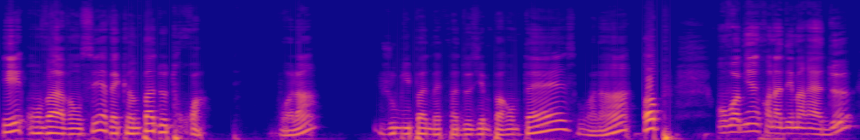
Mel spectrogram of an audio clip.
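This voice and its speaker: A man's voice: mid-range voice, sing-song, moderate pace, a little mellow. A man teaching a programming lesson, explaining step by step and repeating key points, with a slight accent he apologizes for. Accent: non-standard accent he apologizes for. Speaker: math teacher. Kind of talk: screen-recorded programming lesson.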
